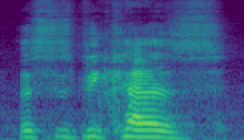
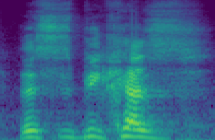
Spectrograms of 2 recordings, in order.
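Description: No difference in how they are said.

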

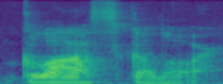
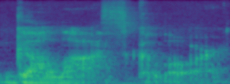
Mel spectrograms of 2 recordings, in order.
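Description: First: "Gloss Galore" with Gloss as one syllable; correct pronunciation. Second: "Gloss Galore" with Gloss split into guh-LOSS; softly, slowly add a vowel after the G in "Gloss Galore"; wrong pronunciation. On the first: Clarifying a friend's channel name, "Gloss Galore" with one-syllable Gloss. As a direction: say "Gloss Galore" slowly, no vowel after the G. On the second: Showing the wrong channel name, "Gloss Galore" as guh-LOSS Galore. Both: Shown as a demonstration. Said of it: "not Gloss Galore".

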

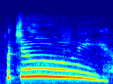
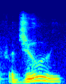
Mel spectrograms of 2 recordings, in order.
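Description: First: Loud slow sneeze shouting Julie. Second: Said in the usual way. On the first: Shown as a demonstration. Demonstrates his sneeze sound.

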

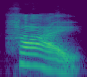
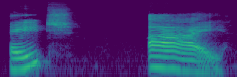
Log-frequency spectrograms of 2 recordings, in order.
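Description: First: Said in the usual way. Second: "H-I" as breathy h puffs, then aitch, then a long I; sounding out. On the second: Shown as a demonstration. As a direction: puff the h of "H-I" before naming each letter. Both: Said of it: "Right now we're just spelling".

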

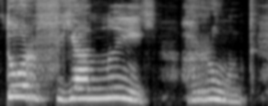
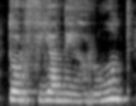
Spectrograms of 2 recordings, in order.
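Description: First: Торф'яний said very slowly, a bit higher and louder, with a break after ф; separated pronunciation. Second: Said in the usual way. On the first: Shown as a demonstration. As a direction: stretch Торф'яний ґрунт clearly for pupils. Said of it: "не даємо зливати приголосним з йотованими". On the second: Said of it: "не даємо зливати".

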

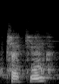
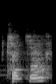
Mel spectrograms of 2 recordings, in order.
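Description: The two takes are said the same way.

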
